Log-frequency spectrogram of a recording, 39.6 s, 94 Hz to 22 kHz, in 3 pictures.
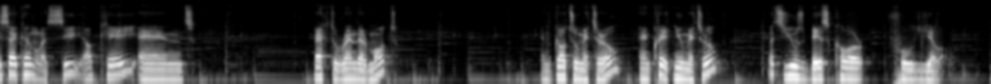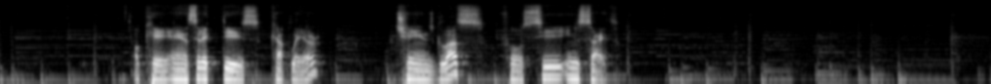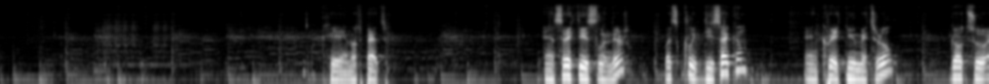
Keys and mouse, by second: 0.4-3.2 middle drag, 4.7 middle click, 9.2 click, 10.5 click, 14.4 ctrl+s, 16.1 click, 19.6-22.3 drag, 23.0-27.5 drag, 27.5 middle click, 28.5-33.0 middle drag, 35.9 click, 39.5-39.6 drag.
